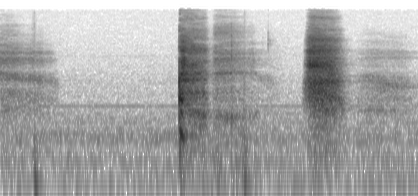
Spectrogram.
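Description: A woman's tearful breathing: a sudden sharp breath about two seconds in, then a louder, short breathy sigh about a second later.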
